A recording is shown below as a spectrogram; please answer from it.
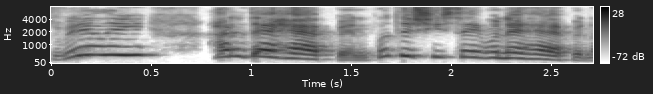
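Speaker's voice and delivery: high-pitched, eager questioning; high incredulous gossip voice; feigned amazement. Acted. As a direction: squeal in surprise, then pry for details. Acting a curious listener.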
